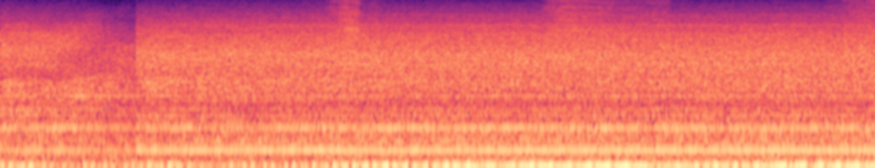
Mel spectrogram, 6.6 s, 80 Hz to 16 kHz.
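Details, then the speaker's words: 1967 Ford Mustang 302 carbureted V8, about 20,000 miles since rebuild, never tuned, idles with a steady hiss and uneven slight lope. It does not die with both mixture screws all the way in, indicating a vacuum leak. "So, all the way in both mixture screws should die. There's a vacuum leak somewhere."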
